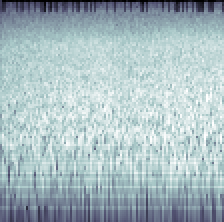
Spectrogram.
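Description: A river pours into a large underground mine cavern, making a steady, loud, broadband rush of water that continues unbroken and without voices.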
